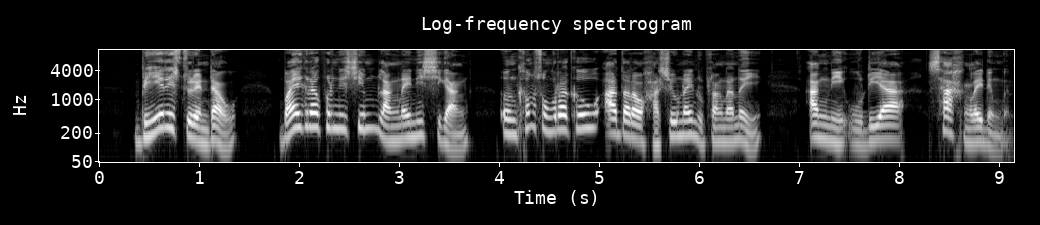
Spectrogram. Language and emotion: Bodo, disgusted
